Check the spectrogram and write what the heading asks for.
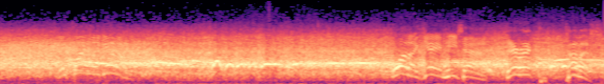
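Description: Football stadium crowd roaring and cheering. From about halfway through, many individual voices shout out over the roar.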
